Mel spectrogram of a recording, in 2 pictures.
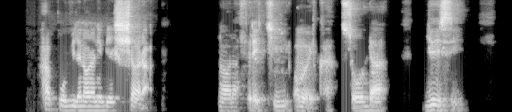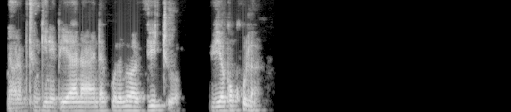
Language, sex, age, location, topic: Swahili, male, 18-24, Wajir, finance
